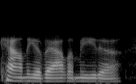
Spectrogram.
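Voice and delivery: normal talking voice

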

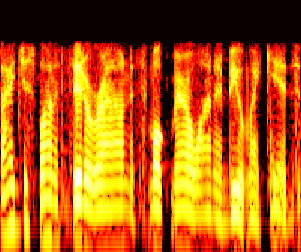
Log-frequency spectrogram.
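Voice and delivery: voice of an aging heavyweight boxing champ. Retelling a boxer's post-fight interview answer: Mike Tyson impression. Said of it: "you don't do a bad Mike Tyson".

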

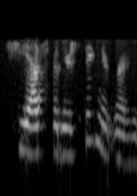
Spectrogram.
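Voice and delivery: ordinary delivery

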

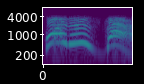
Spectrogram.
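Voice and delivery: mock very high, shrill teacher's yell. Speaker retells Miss Moss reacting to the gum stuck to his chair: yelling like Miss Moss. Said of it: "she starts yelling".

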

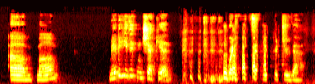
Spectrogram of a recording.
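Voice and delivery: put-on deadpan, dead-straight flat delivery. A mother retells what her kid said to her, mimicking a deadpan reply. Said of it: "he looked at me and deadpanned".

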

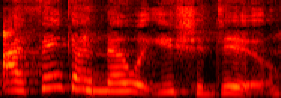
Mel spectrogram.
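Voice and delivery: sing-song voice, pitch swooping up and down. Retelling a scene where the character Carol speaks to a scared boy: imitating Carol, smiling. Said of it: "And she's smiling at that point".

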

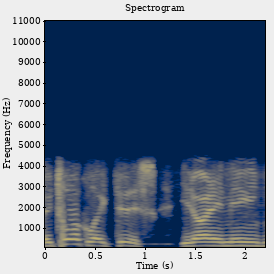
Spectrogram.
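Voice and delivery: put-on South Philadelphia Italian accent. Explaining how South Philly Italians speak, the speaker demonstrates a Rocky-style South Philly accent. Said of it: "South Philly Italians literally talk like Rocky".

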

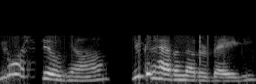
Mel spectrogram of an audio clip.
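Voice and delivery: mock-joking, playful tone. Retelling what a best friend said jokingly to a mother whose baby died, retelling a joking remark. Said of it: "she says jokingly".

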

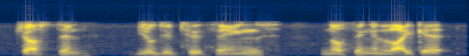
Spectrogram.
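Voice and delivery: put-on British accent, laid on firmly. Retelling a wrestler's line in his British accent: Davey Boy Smith British accent. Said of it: "Davey Boy Smith in his British accent".

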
